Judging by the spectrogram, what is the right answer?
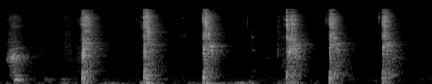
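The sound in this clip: Crossbow bolts fire in a video game fight: seven sharp, snapping shots at a fairly steady pace, each a short bright burst. The first is softer and the rest louder, with quiet gaps between them.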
